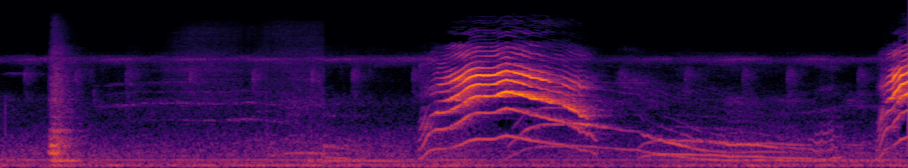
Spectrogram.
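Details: Domestic cat fighting over territory, a sharp yowl burst near the start, then a loud rising-falling screech around five seconds trailing into wavering moans, another screech beginning at the end.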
